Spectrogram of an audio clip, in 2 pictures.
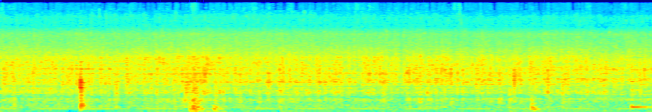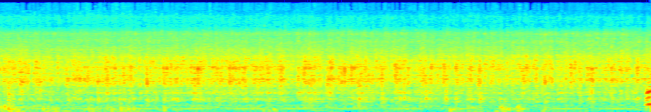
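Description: Chicken drumstick lollipops frying in oil over low heat, a constant close hiss and crackle of sizzling, with a few faint clinks and stirring touches scattered through.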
